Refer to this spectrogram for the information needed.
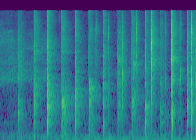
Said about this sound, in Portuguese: Então, é, temos que que dá essa palmas para o nosso menino Frank.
